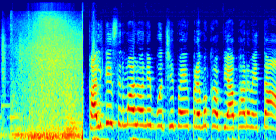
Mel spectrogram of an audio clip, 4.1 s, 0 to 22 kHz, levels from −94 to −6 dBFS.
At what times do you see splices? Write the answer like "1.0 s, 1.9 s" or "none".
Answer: 1.3 s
